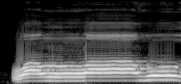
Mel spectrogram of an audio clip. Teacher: Wallahu kita sebut dengan lafdul jalalah yang dibaca tebal karena sebelumnya ada fathah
